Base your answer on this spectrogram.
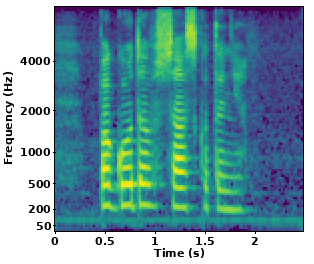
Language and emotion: Russian, neutral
